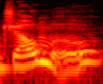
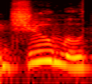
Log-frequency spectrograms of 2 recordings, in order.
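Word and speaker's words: Joumou: Um Juu, so sorry if I mispronounced it. Ju Okay, Jumu. Thank you for that.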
